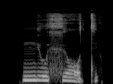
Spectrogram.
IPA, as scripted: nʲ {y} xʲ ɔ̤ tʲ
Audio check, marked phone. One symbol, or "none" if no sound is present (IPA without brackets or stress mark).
u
